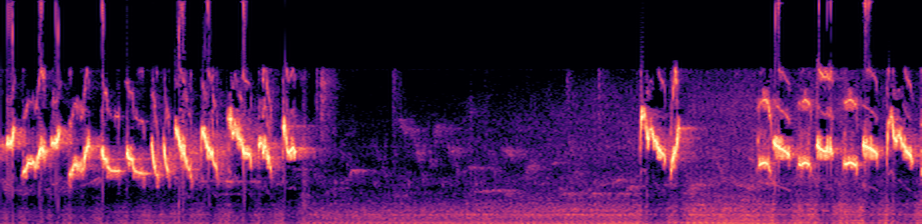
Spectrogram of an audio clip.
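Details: Long rolling song of a Pleci Ngalas, the Oriental white-eye: two seconds of fast, high, bouncing chirps, a pause with faint low background murmur, then the quick twittering run starts again.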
